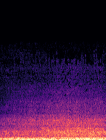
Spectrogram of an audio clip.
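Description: Steady low road rumble of congested traffic, engines idling and creeping along in a jam, a dense continuous drone close by with no talking over it.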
